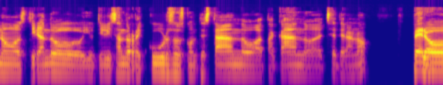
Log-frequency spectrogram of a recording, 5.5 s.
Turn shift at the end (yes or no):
no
